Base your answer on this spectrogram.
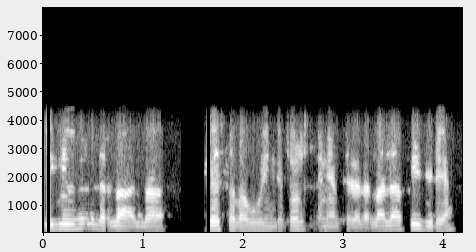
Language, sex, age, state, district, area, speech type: Kannada, male, 18-30, Karnataka, Gadag, rural, conversation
